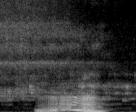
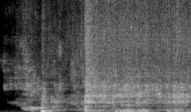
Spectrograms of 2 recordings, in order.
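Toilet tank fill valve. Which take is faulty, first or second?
first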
